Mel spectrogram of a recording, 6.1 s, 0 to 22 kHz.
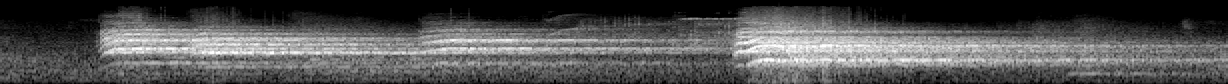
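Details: Belugas Hodoi, Gray, Nana and Niko in a training session at Port of Nagoya Public Aquarium on 5 June 2021: three strong, buzzy-harmonic calls in quick succession, each starting abruptly and tapering off, with a brief high whistle between them.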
